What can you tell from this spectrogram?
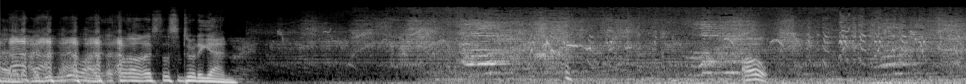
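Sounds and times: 
laughter: 0.0 - 1.6, 5.4 - 6.1
speech: 0.1 - 2.6, 7.4 - 7.9
turtle mating squeal: 2.6 - 9.6.

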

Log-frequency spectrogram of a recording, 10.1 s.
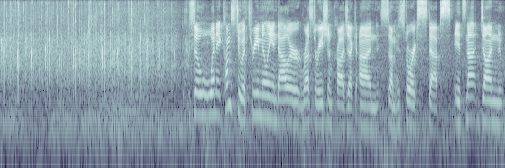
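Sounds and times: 
audience applause: 0.0 - 4.2
speech: 3.8 - 10.1.

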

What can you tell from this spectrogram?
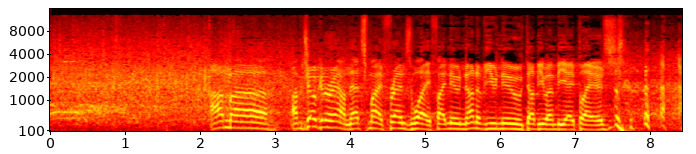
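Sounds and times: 
audience applause: 0.0 - 4.6
speech: 2.1 - 8.2
laughter: 7.4 - 8.4.

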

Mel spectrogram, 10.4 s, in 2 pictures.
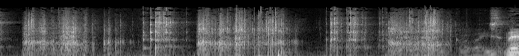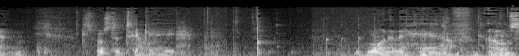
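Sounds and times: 
ice cubes filling a glass: 0.0 - 4.6
speech: 4.9 - 7.4, 8.9 - 10.3.

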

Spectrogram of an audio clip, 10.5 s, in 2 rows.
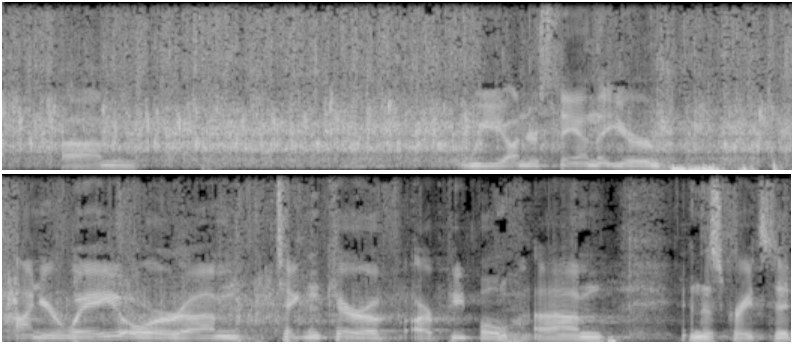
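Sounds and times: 
audience applause for elected officials: 0.0 - 8.2
speech: 0.4 - 1.0, 3.0 - 4.6, 5.4 - 10.5.

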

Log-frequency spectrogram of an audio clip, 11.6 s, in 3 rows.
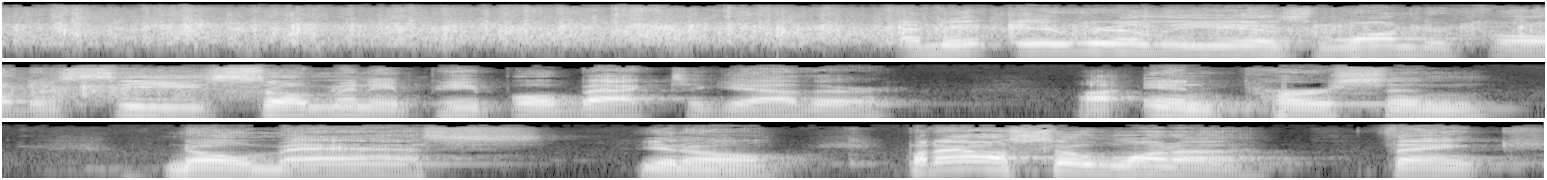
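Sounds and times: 
audience clapping: 0.0 - 4.6
speech: 2.2 - 11.5.

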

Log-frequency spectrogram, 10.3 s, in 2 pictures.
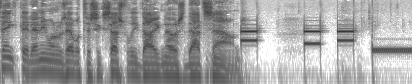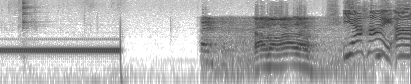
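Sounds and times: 
speech: 0.0 - 3.2, 8.4 - 10.2
telephone dialing a number: 3.8 - 6.7.

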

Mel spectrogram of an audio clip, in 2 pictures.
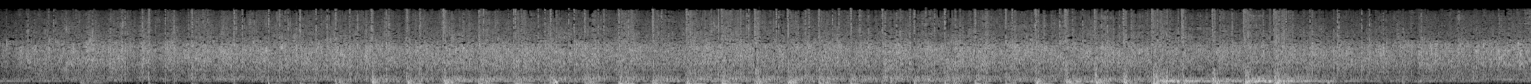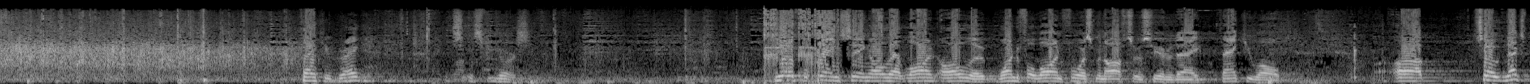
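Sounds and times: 
audience applause: 0.0 - 18.3
speech: 18.5 - 19.2, 19.9 - 20.8, 23.1 - 28.2, 29.3 - 30.6.

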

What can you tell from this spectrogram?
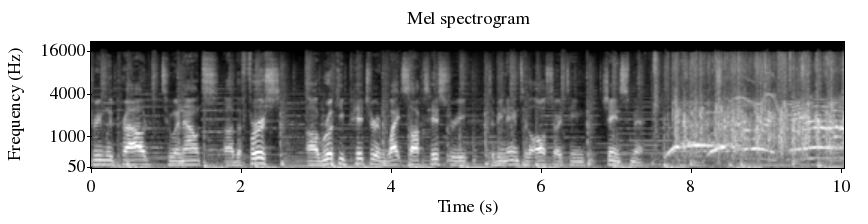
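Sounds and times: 
speech: 0.0 - 8.0
baseball crowd at a White Sox game applauding a rookie pitcher: 7.5 - 10.0.

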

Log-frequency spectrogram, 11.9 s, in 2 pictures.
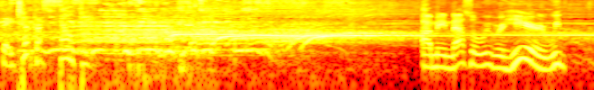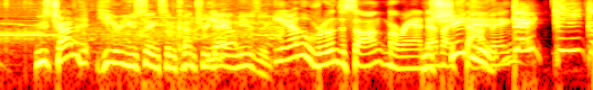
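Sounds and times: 
speech: 0.0 - 2.6, 4.2 - 11.8
crowd cheering: 0.0 - 9.6
people whooping and yelling: 0.1 - 9.0.

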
